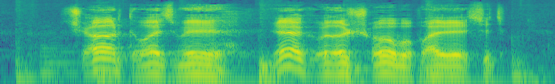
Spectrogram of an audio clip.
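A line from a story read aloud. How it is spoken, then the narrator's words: Hoarse bass voice. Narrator (Russian): хриплый бас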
